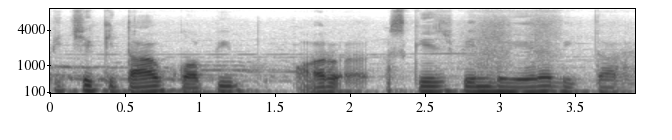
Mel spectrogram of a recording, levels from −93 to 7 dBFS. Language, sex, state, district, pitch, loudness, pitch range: Hindi, male, Bihar, Patna, 125 Hz, -19 LUFS, 115-130 Hz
